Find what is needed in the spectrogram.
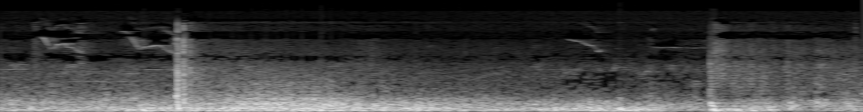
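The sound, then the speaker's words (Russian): Explosions go off outside. Two sharp, loud blasts stand out over a constant low rumbling roar, and faint high whistling tones drift in between. “Серьезно взрывает.”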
